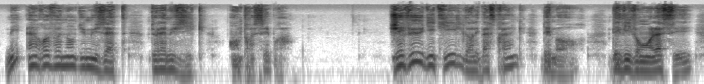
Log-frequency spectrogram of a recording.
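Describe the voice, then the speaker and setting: Husky low-voiced man reciting poetry. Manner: declamatory, dramatic swells dropping to hushed phrase endings. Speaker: poetry reader. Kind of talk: theatrical, expressive poetry recitation.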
